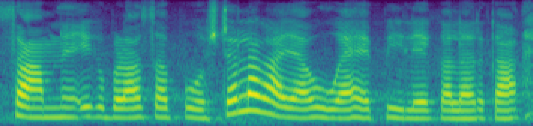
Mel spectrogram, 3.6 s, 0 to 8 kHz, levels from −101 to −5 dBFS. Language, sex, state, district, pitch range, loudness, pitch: Hindi, female, Jharkhand, Garhwa, 200-225 Hz, -17 LUFS, 215 Hz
